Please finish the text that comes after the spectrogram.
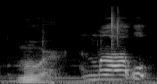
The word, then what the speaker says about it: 木耳: 木耳 Mu'er.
